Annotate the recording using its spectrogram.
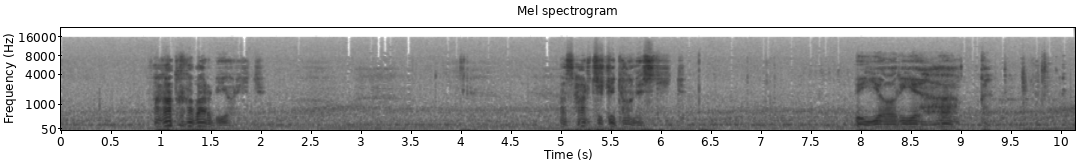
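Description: A man speaks in a low voice, close by.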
